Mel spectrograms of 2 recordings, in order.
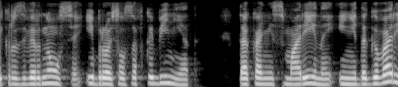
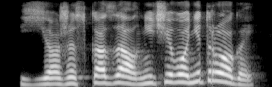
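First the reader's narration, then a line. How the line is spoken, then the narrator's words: Roar. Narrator (Russian): взревел Власик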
